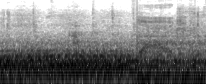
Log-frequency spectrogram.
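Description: Car engine and road noise heard from inside the cabin while driving: a steady low hum.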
